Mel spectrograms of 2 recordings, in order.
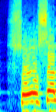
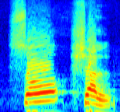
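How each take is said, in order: First: The middle consonant is a plain 's' sound. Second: The middle consonant is an 'sh' sound. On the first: The speaker calls it wrong. "सोशल नहीं" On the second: The speaker calls it right. "सी का उच्चारण श होता है"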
